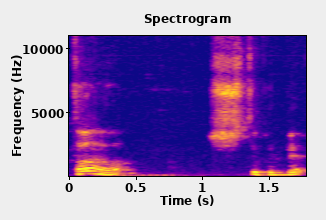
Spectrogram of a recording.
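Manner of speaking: muttering under one's breath. As a woman walks away, muttered under breath. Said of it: "I say that underneath my breath".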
